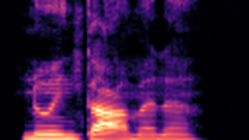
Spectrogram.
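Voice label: "nointamen" Sardinian, female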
